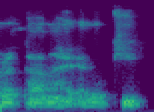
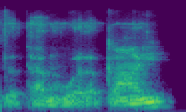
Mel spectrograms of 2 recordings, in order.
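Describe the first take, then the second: First: The last word ends with an 'ee' sound. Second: The last word ends with an 'ai' sound. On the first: Calls the person godly and great. The speaker calls it right. "It's rather" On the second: Calls the person a god. The speaker calls it wrong. "I think it's wrong to pronounce it"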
